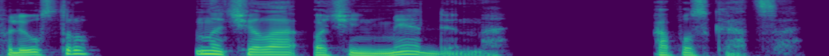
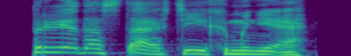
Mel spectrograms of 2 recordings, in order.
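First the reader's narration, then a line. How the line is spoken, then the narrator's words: Shouted, sharp piercing voice. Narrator (Russian): закричал прыг-скок, легко перекрывая шум своим резким пронзительным голосом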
